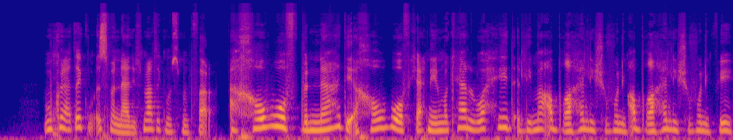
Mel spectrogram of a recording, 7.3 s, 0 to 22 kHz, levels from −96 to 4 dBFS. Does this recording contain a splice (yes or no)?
yes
